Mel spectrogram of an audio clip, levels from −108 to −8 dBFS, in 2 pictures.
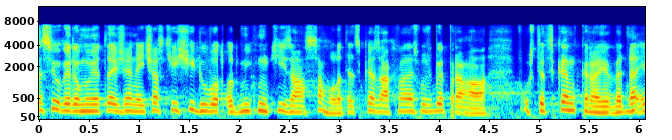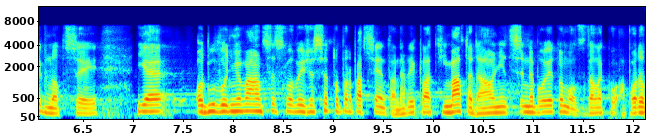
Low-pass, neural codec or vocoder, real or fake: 7.2 kHz; codec, 16 kHz, 4 kbps, X-Codec, HuBERT features, trained on general audio; fake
